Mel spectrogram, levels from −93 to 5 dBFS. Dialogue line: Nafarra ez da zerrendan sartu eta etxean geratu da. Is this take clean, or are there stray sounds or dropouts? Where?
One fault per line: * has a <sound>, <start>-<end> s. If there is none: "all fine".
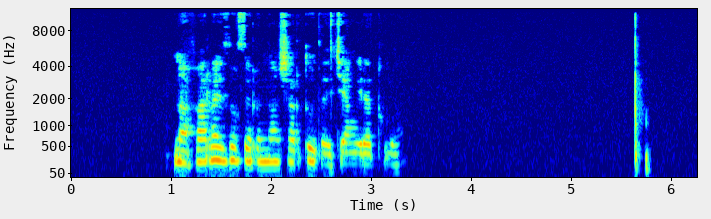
all fine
